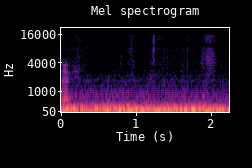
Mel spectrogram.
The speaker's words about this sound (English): Ugh, what the fucking no, it's, it's that. Saturday traffic.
